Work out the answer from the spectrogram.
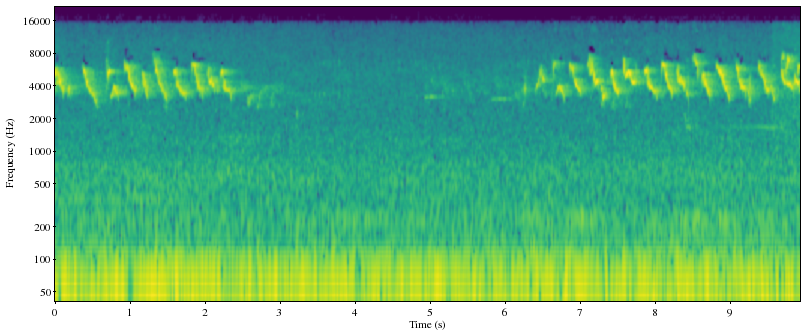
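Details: Birds in the Hallerbos forest south of Brussels, Belgium: a burst of rapid high descending notes, several seconds of near quiet with faint distant calls, then another fast bright run of similar notes; low background hum.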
